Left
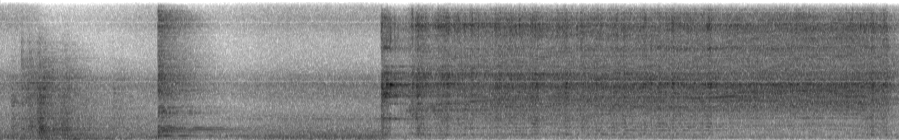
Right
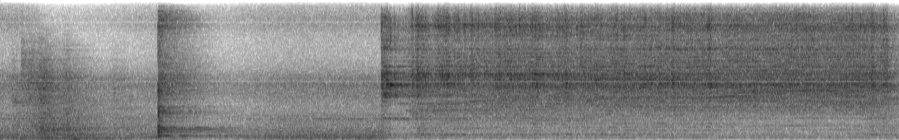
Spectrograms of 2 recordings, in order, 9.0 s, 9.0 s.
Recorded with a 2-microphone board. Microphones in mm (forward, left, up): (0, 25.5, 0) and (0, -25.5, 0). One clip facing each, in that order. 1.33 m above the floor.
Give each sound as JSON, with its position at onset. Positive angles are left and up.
{"t": 0.1, "sound": "a crack", "side_deg": 70, "distance_m": 2.5}
{"t": 1.6, "sound": "a snare drum", "side_deg": -55, "distance_m": 1.1}
{"t": 3.8, "sound": "a blender", "side_deg": 40, "distance_m": 0.6}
